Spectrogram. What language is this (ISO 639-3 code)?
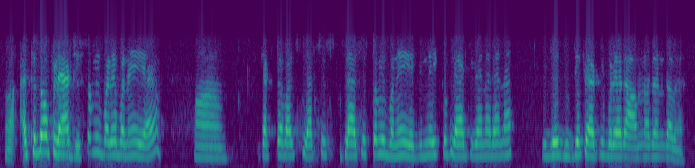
pan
